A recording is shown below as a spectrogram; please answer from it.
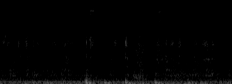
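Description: Faint scratching of a pen writing on paper in many short strokes, over a low steady hum.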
